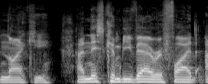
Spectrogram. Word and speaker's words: Nike: No, it's Nike. Because then saying it's the American pronunciations, Americans speak English.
